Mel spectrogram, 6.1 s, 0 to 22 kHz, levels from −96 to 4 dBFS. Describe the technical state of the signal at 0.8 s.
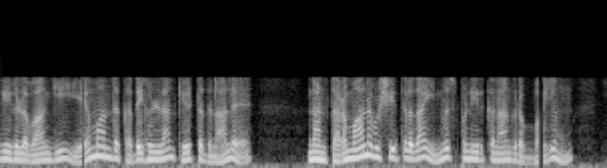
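At 0.82 s a packet loss on an ADPCM call cuts a hard-edged hole of about 20 ms, roughly one packet, in the speech. The decoder's predictor and step size lose track of the sender's, so the speech resuming at "ஏமாந்த கதைகளல்லாம் கேட்ததுனால" comes back briefly slightly distorted before settling.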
